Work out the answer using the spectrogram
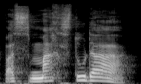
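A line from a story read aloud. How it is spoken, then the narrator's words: Child calling upward. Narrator (German): rief der kleine Hävelmann hinauf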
